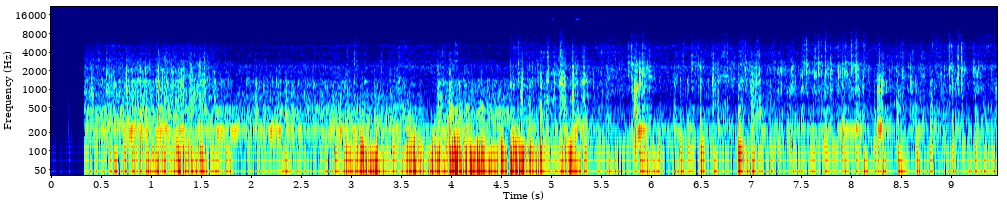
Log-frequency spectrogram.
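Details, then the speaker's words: Mountain bike riding down a rough trail gives irregular sharp metallic slaps and clatter that bunch up on bumps. It is chain slap against a hard plastic chainstay protector with no foam pads. "Yeah, that is all chain slap. It's got a chain protector, but it's made of hard plastic, and unlike with the Tai, where they put foam pads on it, with that they haven't."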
